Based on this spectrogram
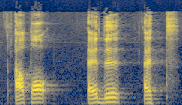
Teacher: طرف اللسان، ومن عليا الثنايا يعني من اللحم الذي أعلى من الأسنان العليا. أط أد أت، فهذه الثلاثة الأحرف من مخرج واحد.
